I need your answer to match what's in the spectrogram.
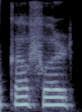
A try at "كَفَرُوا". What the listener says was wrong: কাফারু আসলে। কারণ ওয়াও হচ্ছে এখানে মাদ আকারে আছে। কাফারু। দম ছেড়ে দিলেও কাফারু হবে। কারণ যেহেতু মাদ আসলি দিয়ে যদি শেষ হয় তখন থামলেও আমি মাদ আসলিটা একটা টান দিতে হবে।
